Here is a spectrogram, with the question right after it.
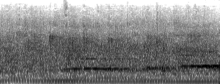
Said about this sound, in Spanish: Si usted puede darle palmas al Señor.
